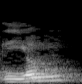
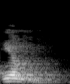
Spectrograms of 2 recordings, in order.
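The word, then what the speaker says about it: guion: Que podemos pronunciar guión o guión, ¿vale?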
